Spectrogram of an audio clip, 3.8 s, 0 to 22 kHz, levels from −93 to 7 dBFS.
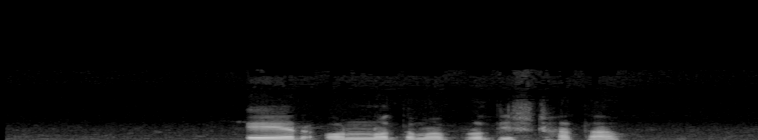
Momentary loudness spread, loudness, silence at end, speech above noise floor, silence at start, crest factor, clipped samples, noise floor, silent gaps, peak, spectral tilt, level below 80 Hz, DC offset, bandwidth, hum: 9 LU; -28 LUFS; 0.7 s; 40 dB; 1.25 s; 20 dB; under 0.1%; -67 dBFS; none; -10 dBFS; -9.5 dB/octave; -64 dBFS; under 0.1%; 6 kHz; none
